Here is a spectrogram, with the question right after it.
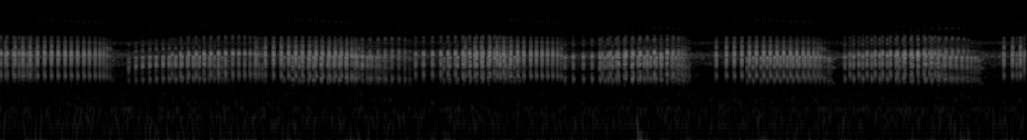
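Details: Toad calling in a steady series of rapid pulsed trills, each burst lasting about one to one and a half seconds and separated by brief pauses, about seven trills in all, with no other sounds.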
